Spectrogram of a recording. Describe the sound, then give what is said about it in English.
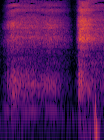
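Heavy breathing from a man who has been drinking alcohol. A long, drawn, wheezy breath comes first, then a sharper, louder breath with a brief snort-like sound near the end, all faint. “My fat ass has to breathe a lot.”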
